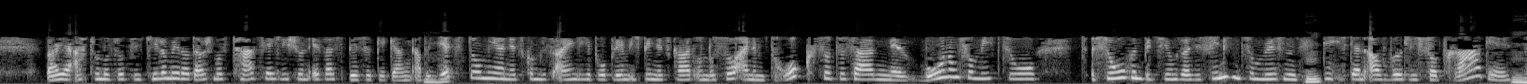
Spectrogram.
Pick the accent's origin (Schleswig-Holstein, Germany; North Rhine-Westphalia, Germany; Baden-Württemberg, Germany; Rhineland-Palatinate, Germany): Baden-Württemberg, Germany; Heidenheim; Also ich komme ehrlich gesagt eigentlich aus Heidenheim.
